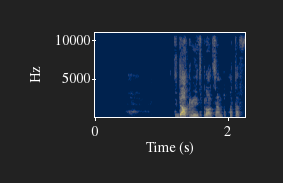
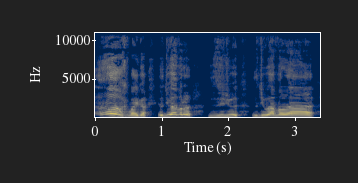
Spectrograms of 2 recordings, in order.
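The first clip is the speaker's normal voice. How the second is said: higher, louder mock Russian accent; 8 semitones higher, 6 dB louder than usual. Nurse searches for another comparison, mock Russian accent. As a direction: imitate a Russian woman groping for a comparison. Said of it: "here's what I noticed about the Russian accent".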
